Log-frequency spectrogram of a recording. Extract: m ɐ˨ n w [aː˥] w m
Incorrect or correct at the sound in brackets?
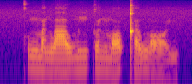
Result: incorrect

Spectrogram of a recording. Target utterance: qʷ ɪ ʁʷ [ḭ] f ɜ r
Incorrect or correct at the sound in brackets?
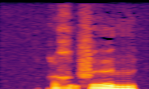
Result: correct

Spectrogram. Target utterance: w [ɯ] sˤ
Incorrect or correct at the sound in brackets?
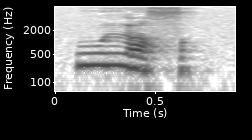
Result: correct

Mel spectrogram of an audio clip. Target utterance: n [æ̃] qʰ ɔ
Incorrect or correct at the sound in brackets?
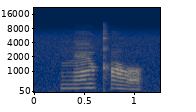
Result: correct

